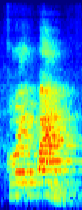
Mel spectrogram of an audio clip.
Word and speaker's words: Koepan: Iya naik ya naik koepan ya Kenapa dia nama koepan ya ejaan dulu O dengan E itu dibaca u ya Sehingga bahasa ini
